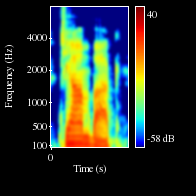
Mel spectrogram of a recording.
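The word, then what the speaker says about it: Tyahnybok: The C-14s was started as a youth wing of the Svoboda Party, founded by Ole Tenehambach. Is that how do you say his name, Max? Tianbach.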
